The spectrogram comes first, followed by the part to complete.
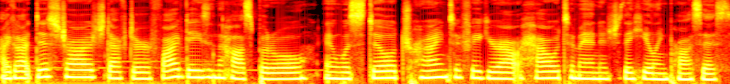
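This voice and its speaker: Using an ordinary speaking voice, a woman talks at a fairly slow pace, medium in pitch, with fairly even intonation. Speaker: artist and stroke survivor. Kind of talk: personal storytelling narration.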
